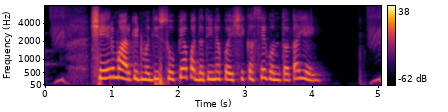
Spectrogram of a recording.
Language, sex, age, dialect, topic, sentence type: Marathi, female, 31-35, Varhadi, banking, question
